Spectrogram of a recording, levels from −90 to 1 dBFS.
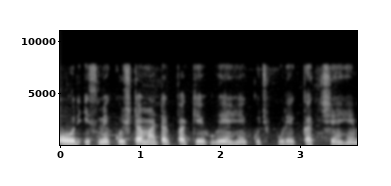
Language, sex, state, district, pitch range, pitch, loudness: Hindi, female, Himachal Pradesh, Shimla, 210-225 Hz, 220 Hz, -19 LUFS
